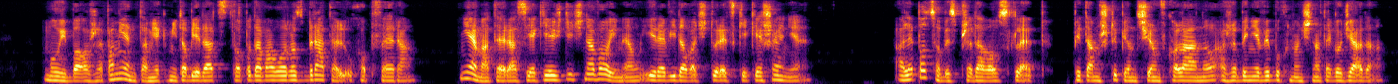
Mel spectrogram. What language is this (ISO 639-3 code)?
pol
